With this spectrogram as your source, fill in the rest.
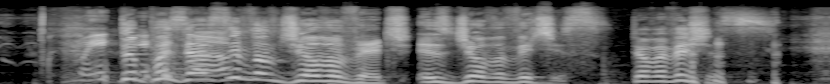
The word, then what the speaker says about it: Jovovich: Milla Jovovich is I butchered it.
